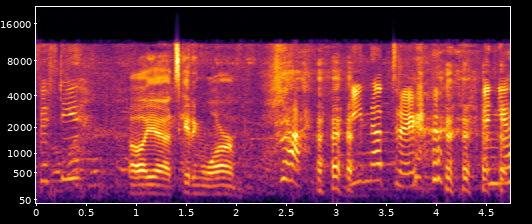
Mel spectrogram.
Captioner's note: laughter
